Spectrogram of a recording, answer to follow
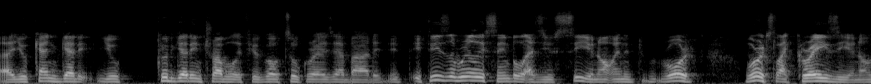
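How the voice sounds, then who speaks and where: His pitch is medium and varies in an ordinary way. The man keeps a moderate pace. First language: not English. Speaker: online marketing trainer. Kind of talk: tutorial. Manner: casual.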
